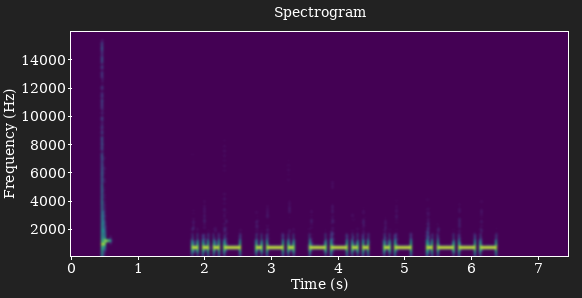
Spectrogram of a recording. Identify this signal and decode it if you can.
Morse code, heard as a keyed tone, about 15 wpm, 700 Hz. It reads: VRZAJ
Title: Code Groups - 5 Letters - 15wpm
